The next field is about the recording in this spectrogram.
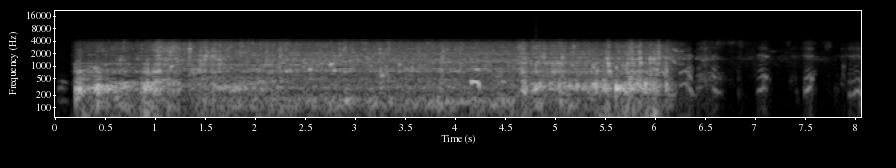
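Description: A toilet flushes with a loud, steady rush of water for about six seconds, then cuts off abruptly, followed by a few short gurgling trickles as the bowl refills.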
